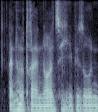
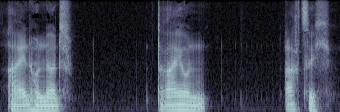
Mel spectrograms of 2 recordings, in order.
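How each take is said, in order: First: Said in the usual way. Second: Slow, stretched-out counting; hesitant, dragged count; drawn-out number. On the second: Real, not acted. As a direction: draw the number out while working it out.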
